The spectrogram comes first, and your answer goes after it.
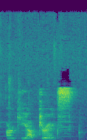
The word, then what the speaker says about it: archaeopteryx: here it is pronunciation it's like this dinosaur archaeopteryx archaeopteryx archaeopteryx archaeopteryx yes archaeopterus is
